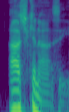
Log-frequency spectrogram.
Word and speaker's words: Ashkenazi: So there's often in uh, Ashkenazi Hasidic lore. I hope I pronounced Ashkenazi. – Ashkenazi, yeah, Hasidic lore.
